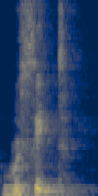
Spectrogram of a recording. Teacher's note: The P is silent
